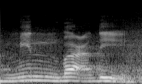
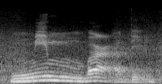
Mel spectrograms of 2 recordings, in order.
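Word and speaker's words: مِن بَعْدِ: Ya, tulisannya adalah min ba'di, tapi dibacanya berubah menjadi mim ba'di.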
